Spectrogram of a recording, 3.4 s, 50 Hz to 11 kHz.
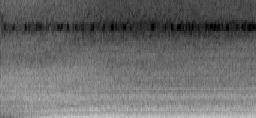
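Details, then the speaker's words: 2009 BMW 530i A/C blower on MAX after a new evaporator, compressor and heater valve; it spins up within half a second to a strong, even rush of air. "it is blowing really hard, then means you have a low battery."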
